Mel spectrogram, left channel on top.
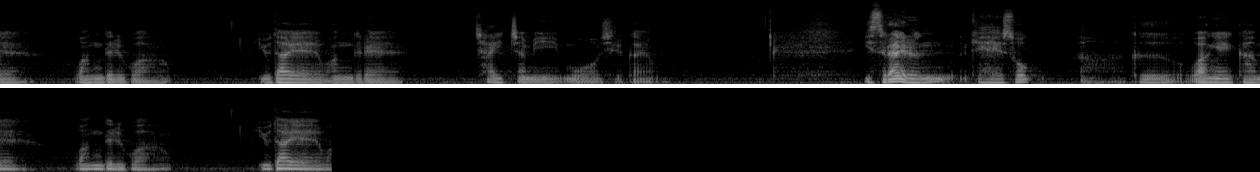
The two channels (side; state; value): right; drops out; at 3.4 s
